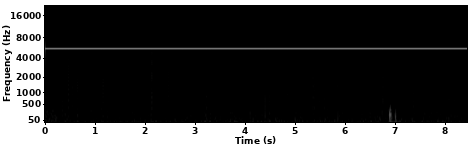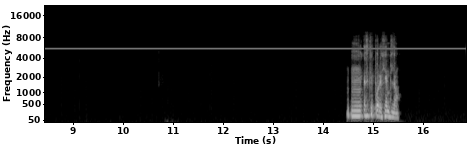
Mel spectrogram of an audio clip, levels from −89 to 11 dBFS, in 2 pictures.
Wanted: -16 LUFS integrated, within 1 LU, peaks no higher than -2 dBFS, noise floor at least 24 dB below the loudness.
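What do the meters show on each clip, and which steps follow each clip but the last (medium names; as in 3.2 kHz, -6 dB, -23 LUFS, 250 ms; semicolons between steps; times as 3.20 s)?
tick rate 36 per s; steady tone 5.6 kHz; tone level -42 dBFS; loudness -33.5 LUFS; peak level -7.0 dBFS; loudness target -16.0 LUFS
-> de-click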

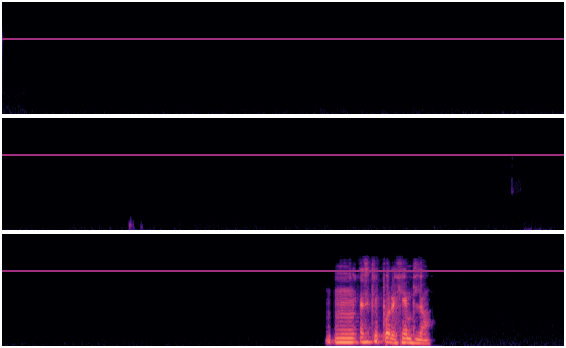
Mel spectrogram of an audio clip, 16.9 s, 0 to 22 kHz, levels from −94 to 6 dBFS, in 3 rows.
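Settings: tick rate 0.059 per s; steady tone 5.6 kHz; tone level -42 dBFS
-> band-stop 5.6 kHz, Q 30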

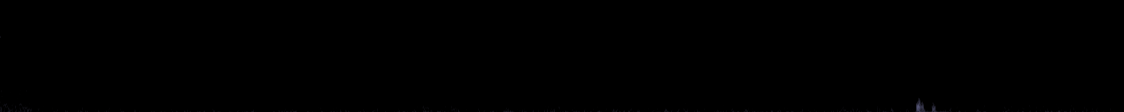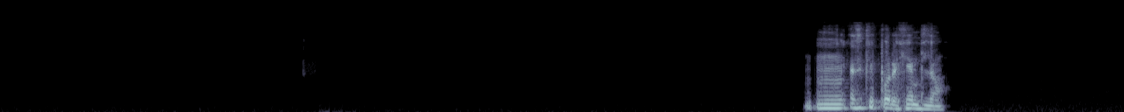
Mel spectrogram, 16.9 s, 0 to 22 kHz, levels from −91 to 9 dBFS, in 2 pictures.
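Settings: steady tone not found; loudness -23.0 LUFS; peak level -7.0 dBFS; loudness target -16.0 LUFS
-> trim +7 dB; peak limiter -2 dBFS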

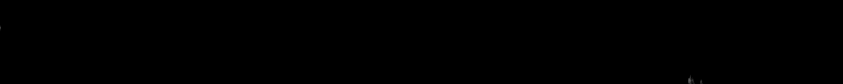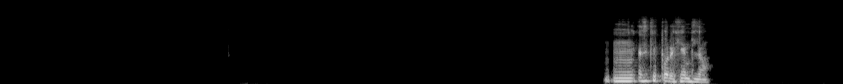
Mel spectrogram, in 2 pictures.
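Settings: loudness -16.5 LUFS; peak level -2.0 dBFS; noise floor -81 dBFS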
